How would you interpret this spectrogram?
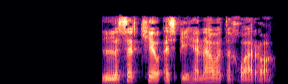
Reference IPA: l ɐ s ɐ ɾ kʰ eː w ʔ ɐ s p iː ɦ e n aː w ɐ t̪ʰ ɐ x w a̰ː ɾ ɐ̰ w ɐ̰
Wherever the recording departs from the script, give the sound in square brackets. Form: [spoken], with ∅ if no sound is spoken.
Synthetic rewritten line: l ɐ s ɐ ɾ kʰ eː w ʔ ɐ s p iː ɦ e n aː w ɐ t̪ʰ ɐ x w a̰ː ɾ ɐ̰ w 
